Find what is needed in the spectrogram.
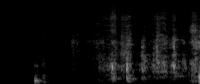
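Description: Handling of a cardboard perfume box: a single light tap about a third of a second in, then faint scraping and rustling of card.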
